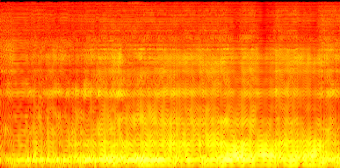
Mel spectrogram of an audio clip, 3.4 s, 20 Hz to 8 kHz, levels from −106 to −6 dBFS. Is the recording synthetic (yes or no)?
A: yes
